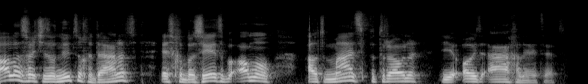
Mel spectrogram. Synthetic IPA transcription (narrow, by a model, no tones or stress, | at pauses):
ɑlˠəsʋɑtjətɔtnytuχədaːnɦɛp̚tɪsχəbazɪːɹtɔpɑlˠmalˠawtomaːti̥sə̥patrownəd̥ijəʔojtaːχəlɪːthɛ̰p̚t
